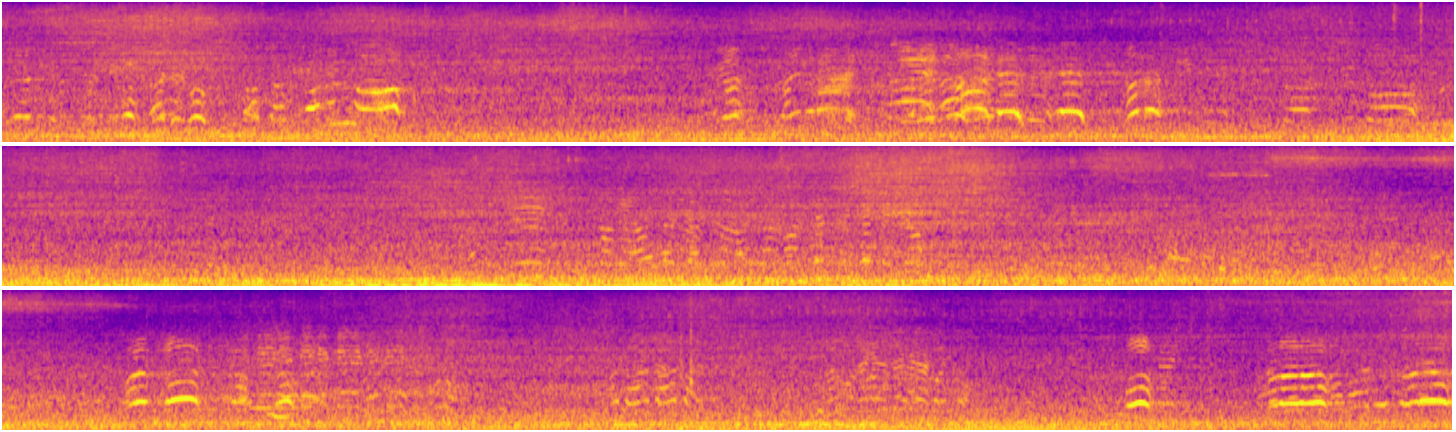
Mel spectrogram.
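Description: Short shouts and calls from voices across a football pitch during open play, in a few scattered bursts. Under them runs a steady low hum that swells around the middle.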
